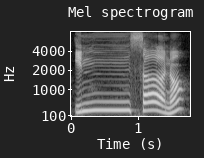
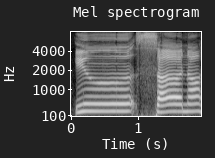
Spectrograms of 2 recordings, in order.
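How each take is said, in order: First: The n sound is pronounced fully and clearly. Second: The n sound is hidden in a nasal hum. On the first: The speaker calls it wrong. "bunyi nun tu one hundred percent berbunyi" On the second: The speaker calls it right. "Lidah kita kena statik"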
